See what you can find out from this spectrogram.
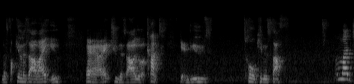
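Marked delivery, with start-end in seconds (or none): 0.0-5.8 low, grumbling mock-angry impression; imitated angry rival. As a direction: mimic his sulky anger in a lower voice. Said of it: "He gets angry at me".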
